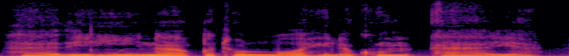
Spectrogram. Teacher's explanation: هنا الهاء في اسم الإشارة، هذه الهاء مكسورة فيها، وبالتالي نلاحظ وجود رسم ياء صغيرة بعد الهاء المكسورة، يعني ذلك أننا في الوصل كسرة الهاء في اسم الإشارة هذه تشبع حتى تكون في الصوت ياء مدية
